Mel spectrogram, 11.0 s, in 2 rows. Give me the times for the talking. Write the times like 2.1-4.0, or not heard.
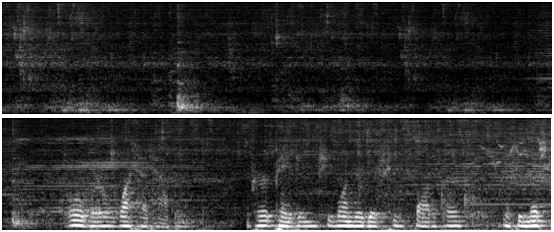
6.2-10.9.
